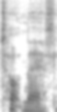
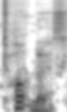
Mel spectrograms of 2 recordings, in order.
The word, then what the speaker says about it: Totnes: a bone of contention people always pronounce it totness like Lochness and it's totness well that was lucky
